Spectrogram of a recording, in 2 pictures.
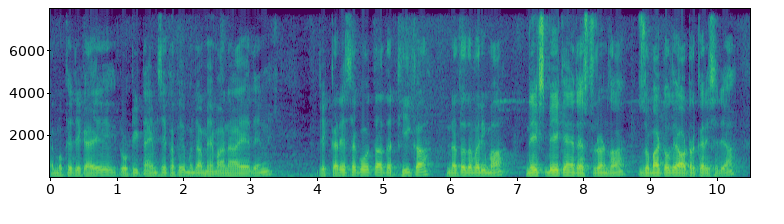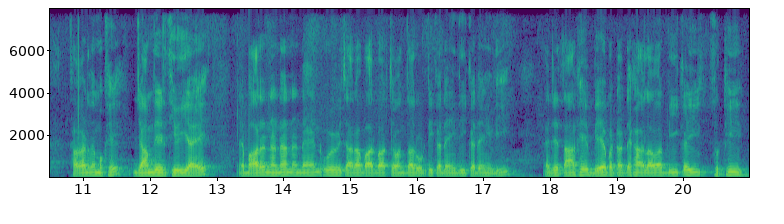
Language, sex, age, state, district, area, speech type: Sindhi, male, 60+, Delhi, South Delhi, urban, spontaneous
